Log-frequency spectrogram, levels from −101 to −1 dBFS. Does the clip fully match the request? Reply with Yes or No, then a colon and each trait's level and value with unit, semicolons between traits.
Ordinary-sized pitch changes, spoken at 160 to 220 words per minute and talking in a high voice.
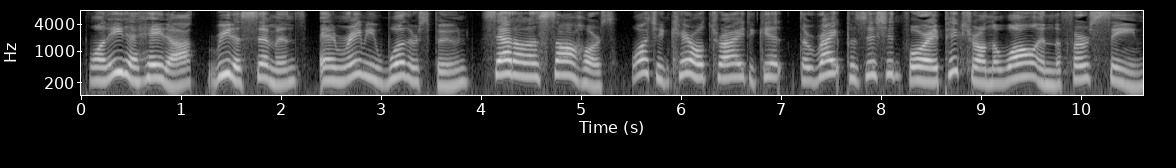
Yes: average, 4.8 semitones; average, 165 wpm; high, 240 Hz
